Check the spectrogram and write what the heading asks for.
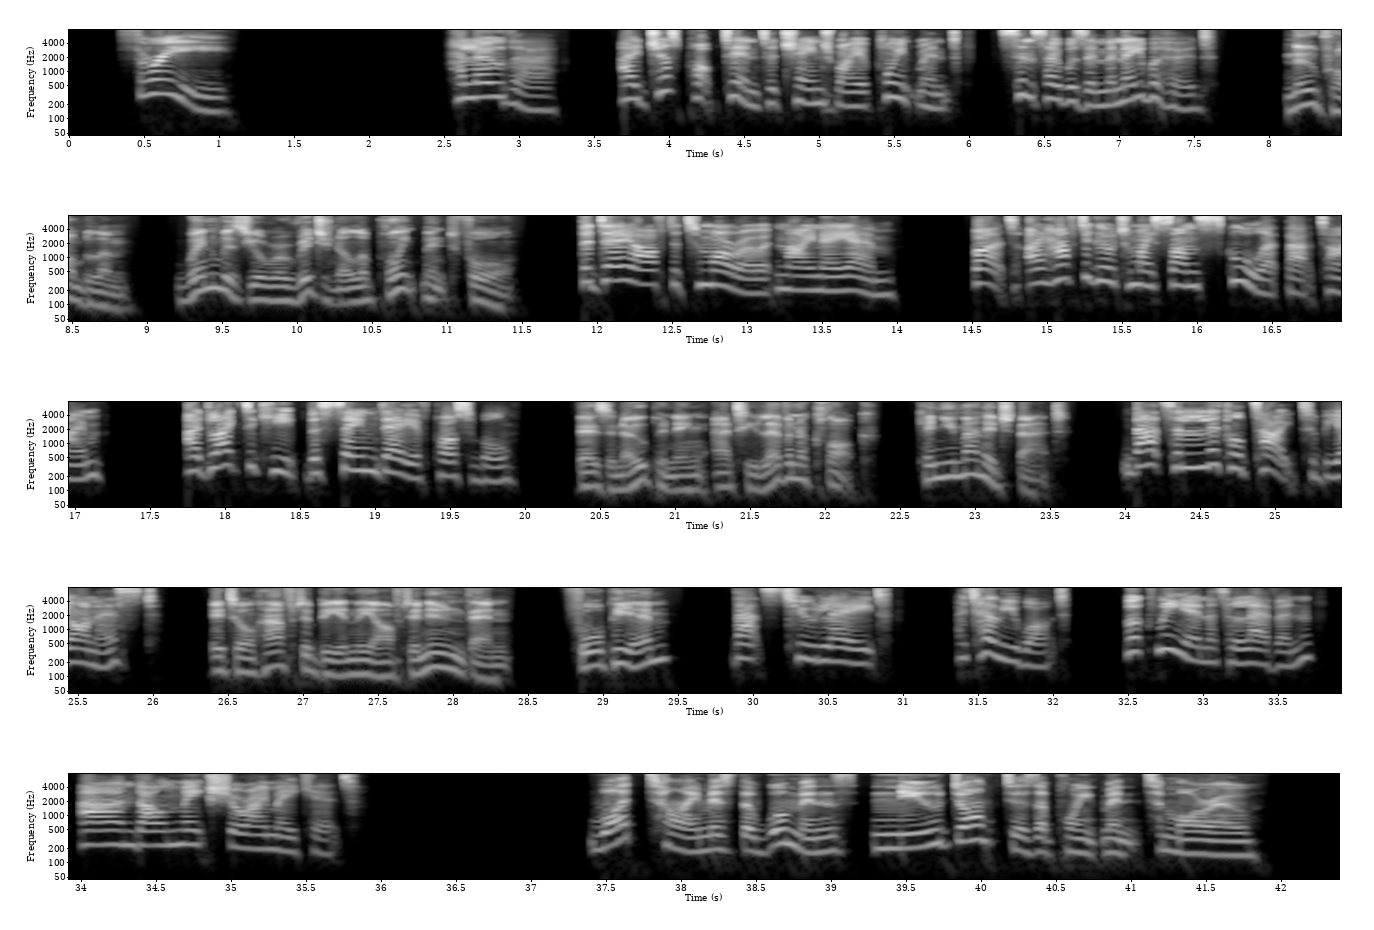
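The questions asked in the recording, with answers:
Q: What time is the woman's new doctor's appointment tomorrow?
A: 11 o'clock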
